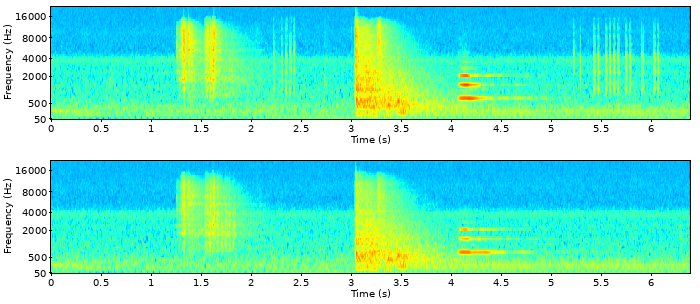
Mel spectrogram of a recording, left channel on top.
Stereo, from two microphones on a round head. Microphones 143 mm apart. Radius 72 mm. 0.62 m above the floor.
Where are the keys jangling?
No keys jangling in this recording.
